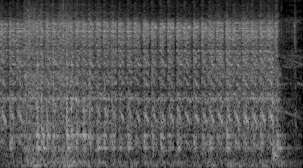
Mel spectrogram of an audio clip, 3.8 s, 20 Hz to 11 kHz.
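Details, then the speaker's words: AMC Pacer with a Holley Sniper 2-barrel EFI kit, battery disconnected repeatedly: steady starter cranking at about three beats a second, never firing; crank no-start with no fuel, since the fuel pump is not running, and it may be out of gas. "Yeah, it's got no fuel. Let's try some other switches. Well, the fuel pump, Should just run. it should just run. It should not have its own separate switch."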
